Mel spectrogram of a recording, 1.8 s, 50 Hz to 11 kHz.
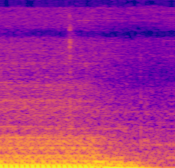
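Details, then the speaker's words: Dodge Charger after repair of P0340 camshaft position sensor fault (sensor replaced, broken connector pins rewired); formerly long cranking: quick even firing pulses settle to a smooth steady idle; now fires right up. "and as you can see, because at first it was starting up and it would take a minute to start. So now it fires right up."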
